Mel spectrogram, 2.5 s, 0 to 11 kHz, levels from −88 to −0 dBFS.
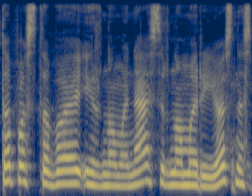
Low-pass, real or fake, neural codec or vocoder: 9.9 kHz; real; none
